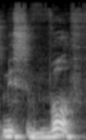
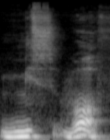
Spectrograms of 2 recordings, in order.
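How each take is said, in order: First: The word ends with a th sound. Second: The word ends with a th sound.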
